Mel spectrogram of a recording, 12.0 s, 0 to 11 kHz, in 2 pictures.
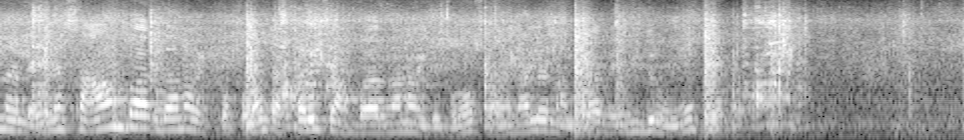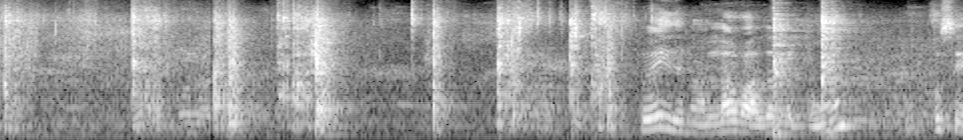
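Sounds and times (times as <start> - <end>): metal spatula scraping a pan: 0.0 - 10.0.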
